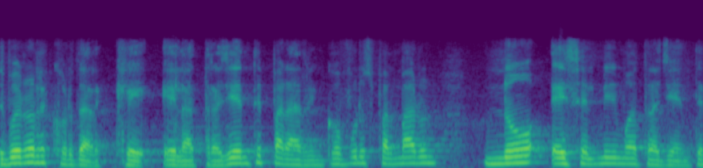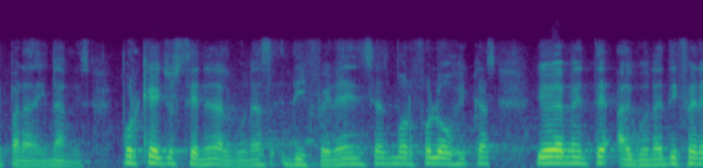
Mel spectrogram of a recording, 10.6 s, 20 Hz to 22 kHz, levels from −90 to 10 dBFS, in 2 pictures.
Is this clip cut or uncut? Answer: uncut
